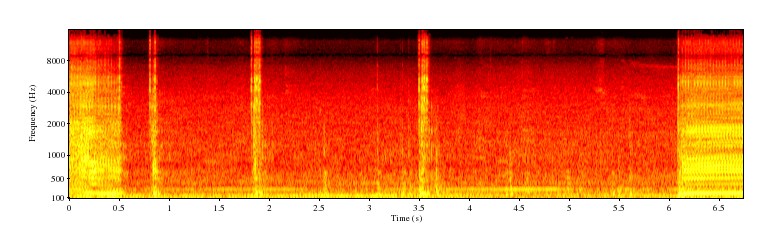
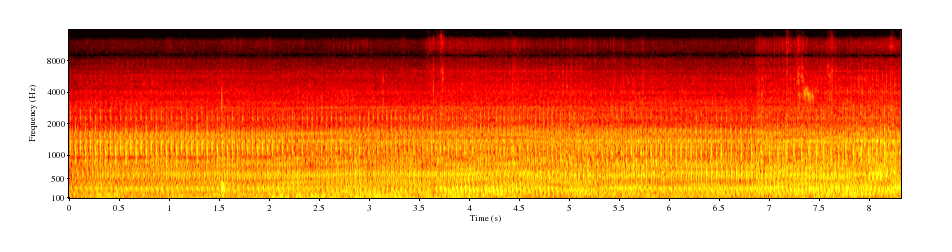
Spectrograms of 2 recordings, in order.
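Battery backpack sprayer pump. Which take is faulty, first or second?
second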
